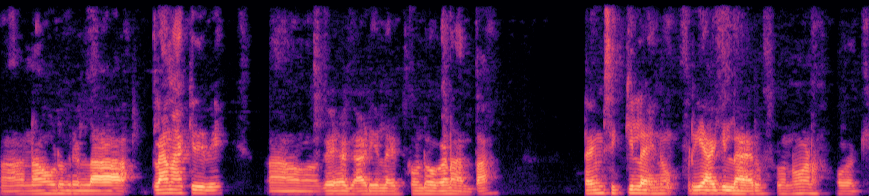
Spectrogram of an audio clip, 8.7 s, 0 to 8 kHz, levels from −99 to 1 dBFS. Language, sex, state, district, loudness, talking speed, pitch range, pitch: Kannada, male, Karnataka, Shimoga, -18 LUFS, 145 wpm, 115-130 Hz, 120 Hz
